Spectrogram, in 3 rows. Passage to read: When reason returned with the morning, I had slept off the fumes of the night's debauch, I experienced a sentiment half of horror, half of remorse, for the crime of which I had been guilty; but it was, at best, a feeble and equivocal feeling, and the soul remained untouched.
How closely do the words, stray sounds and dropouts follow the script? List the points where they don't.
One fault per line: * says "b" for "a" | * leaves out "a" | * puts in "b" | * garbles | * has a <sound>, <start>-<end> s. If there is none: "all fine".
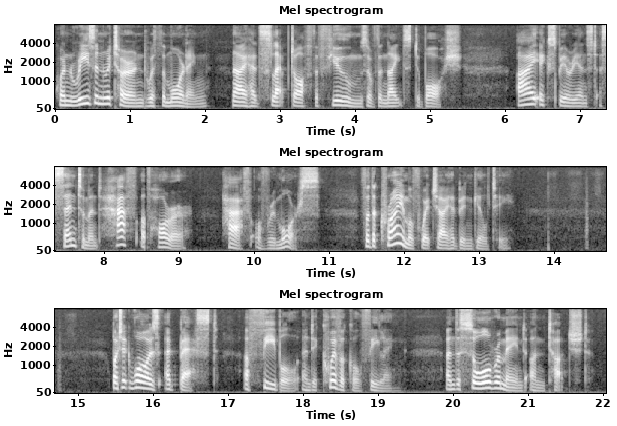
* has a dropout, 8.6-8.6 s
* has a sniff, 13.9-15.0 s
